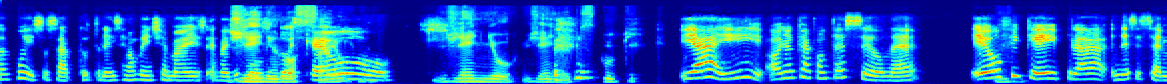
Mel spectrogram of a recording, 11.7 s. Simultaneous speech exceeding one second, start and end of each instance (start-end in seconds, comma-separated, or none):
2.3-3.5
